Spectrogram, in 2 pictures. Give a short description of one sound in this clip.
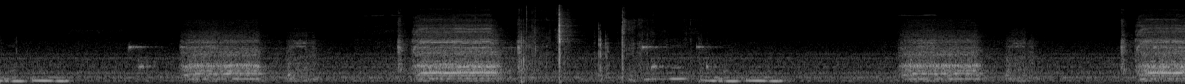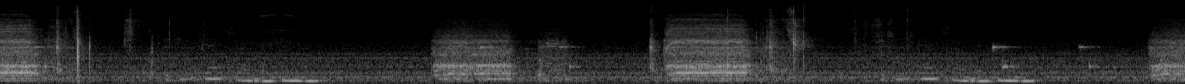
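A gaming machine plays loud electronic jingles in repeating bursts.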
